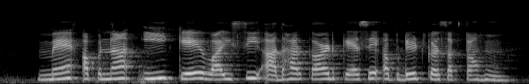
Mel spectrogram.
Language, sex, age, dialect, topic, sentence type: Hindi, female, 18-24, Hindustani Malvi Khadi Boli, banking, question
